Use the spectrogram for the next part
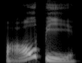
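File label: "包庇", Mandarin Chinese; HSK; HSK6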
